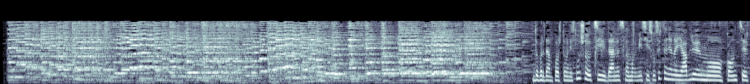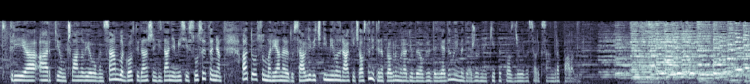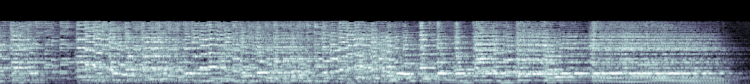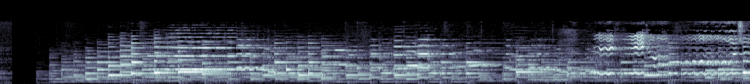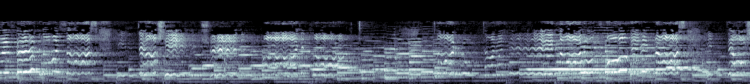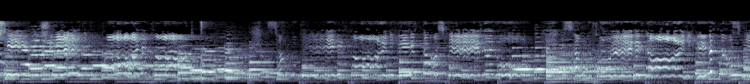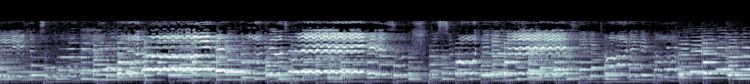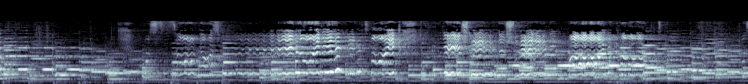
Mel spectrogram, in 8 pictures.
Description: Емисија за оне који воле уметничку музику.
